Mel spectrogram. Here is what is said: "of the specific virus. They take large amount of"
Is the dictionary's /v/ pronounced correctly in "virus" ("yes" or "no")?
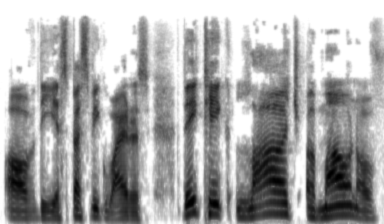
no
